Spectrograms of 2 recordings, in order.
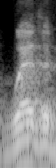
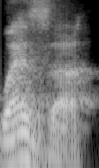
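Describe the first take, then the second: First: The middle consonant is a th sound. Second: The middle consonant is a z sound. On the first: The speaker calls it right. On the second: The speaker calls it wrong.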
